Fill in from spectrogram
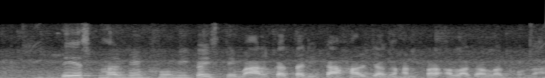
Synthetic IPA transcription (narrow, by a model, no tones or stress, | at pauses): d̪esbʱəɾmebʱumikeɪst̪emalkət̪əɾikahəɾd͡ʒəɡɦənpəɾʔələɡə̰ləɡɦo̰la̰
